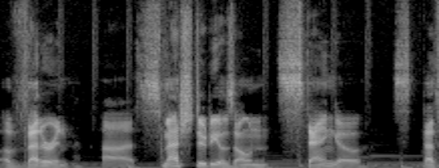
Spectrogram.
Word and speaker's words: Stango: of the show of veteran smash studios own Stang go that's how you say right it's Stang go yeah yeah okay I would hate to mess up the pronunciation on that Stanga what's going on man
